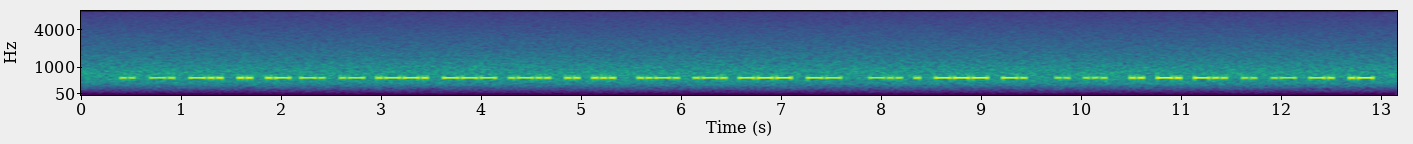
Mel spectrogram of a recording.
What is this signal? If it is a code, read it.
Morse code, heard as a keyed tone, hand-sent with a paddle, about 28 wpm, 620 Hz, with radio static and a narrow filter. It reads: INDIANAPOLIS FROM DEON IS INDIANA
